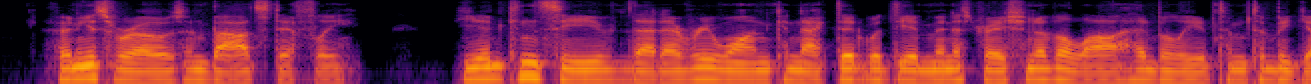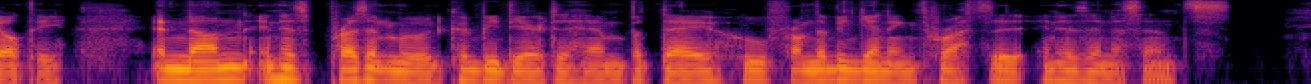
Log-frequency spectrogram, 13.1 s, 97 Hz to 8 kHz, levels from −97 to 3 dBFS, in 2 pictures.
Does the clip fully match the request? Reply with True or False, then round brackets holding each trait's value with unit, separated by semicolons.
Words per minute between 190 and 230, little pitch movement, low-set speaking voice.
True (205 wpm; 2.3 semitones; 100 Hz)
